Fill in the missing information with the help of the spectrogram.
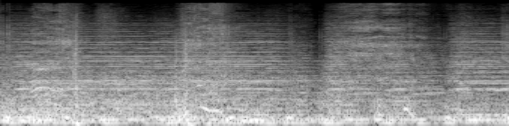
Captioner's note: grunts; laughs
